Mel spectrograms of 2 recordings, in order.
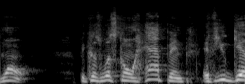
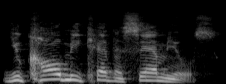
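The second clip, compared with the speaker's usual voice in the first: normal talking voice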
